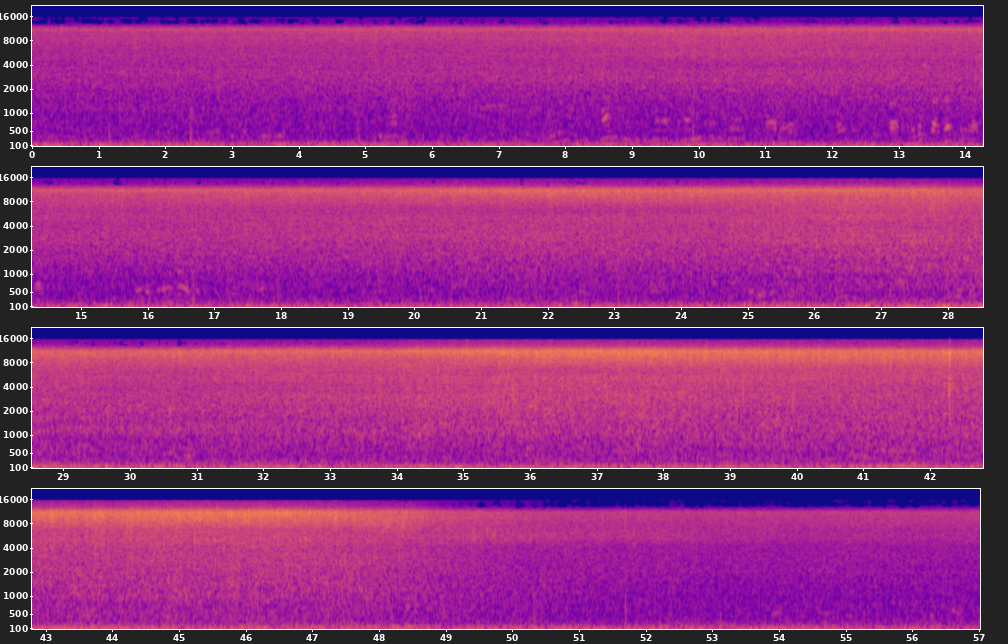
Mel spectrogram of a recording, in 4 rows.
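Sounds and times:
falling water hissing: 0.0s - 57.0s.

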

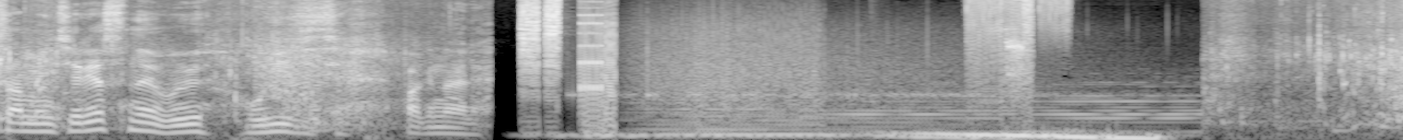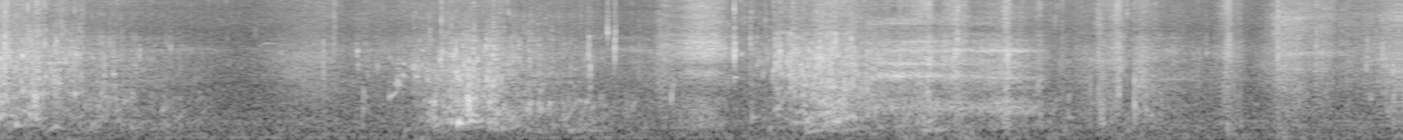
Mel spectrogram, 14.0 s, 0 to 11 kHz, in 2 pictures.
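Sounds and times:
paddle splashing through water: 6.1s - 8.0s, 8.6s - 11.7s.

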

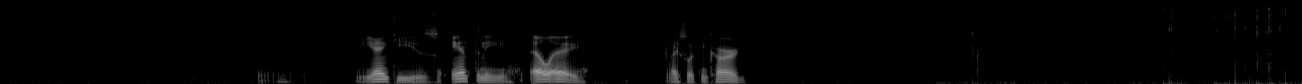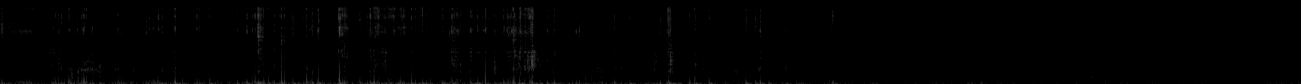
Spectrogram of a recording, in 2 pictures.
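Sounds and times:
foil wrapper tearing and crinkling: 11.3s - 21.6s.

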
